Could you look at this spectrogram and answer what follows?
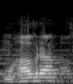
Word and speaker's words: محاورہ: محاورہ ملاحظہ کرتے ہیں۔ محاورہ یہ لفظ عربی زبان کا ہے جس کا صحیح تلفظ محاورہ ہے، اور مفاعلہ کے وزن پر ہے، جس کا بنیادی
